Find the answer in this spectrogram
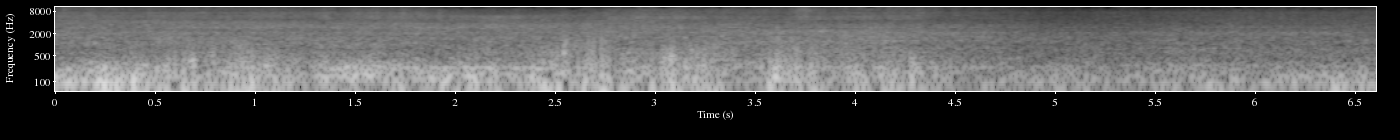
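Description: Rainstorm ambience: a steady hiss of rain with a low, uneven rumble underneath that eases off after about five seconds.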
